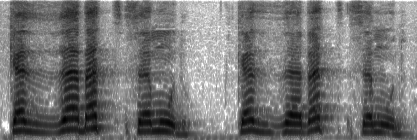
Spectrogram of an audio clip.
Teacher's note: خد بالك، أنا عايز أحقق التاء عشان في تقارب في المخرج هنا يا إخواني بين التاء والساء. التاء بتخرج من ظهر طرف اللسان مع أصول الثنايا العليا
